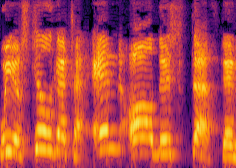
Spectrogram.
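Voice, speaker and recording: A man speaks at an extremely high pitch with an intense tone. His intonation is lively and his pace moderate. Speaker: slam poet. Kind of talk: slam poetry performance. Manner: intense, rhythmic.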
